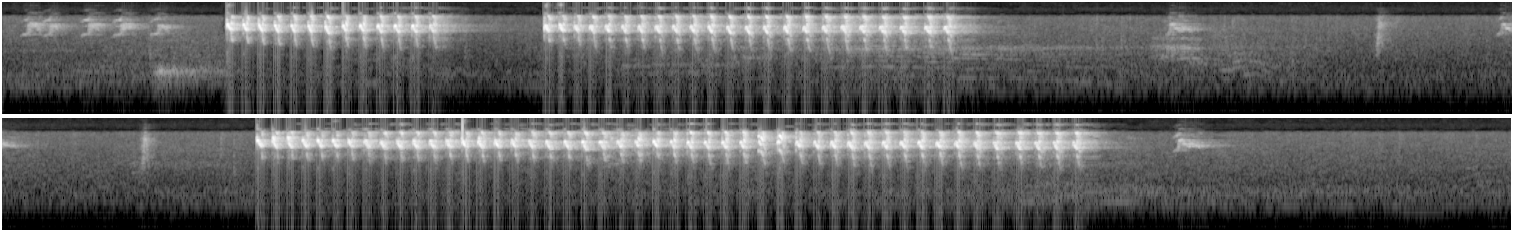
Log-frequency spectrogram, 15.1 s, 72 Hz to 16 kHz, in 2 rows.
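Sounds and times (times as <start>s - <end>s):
bird chip calls: 0.1s - 4.9s, 6.8s - 13.7s
fast high bird trill: 1.1s - 4.9s, 8.8s - 13.1s.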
